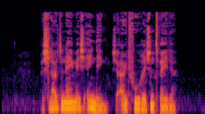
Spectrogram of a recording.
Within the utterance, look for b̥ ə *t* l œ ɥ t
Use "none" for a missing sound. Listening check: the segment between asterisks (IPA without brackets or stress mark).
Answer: s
